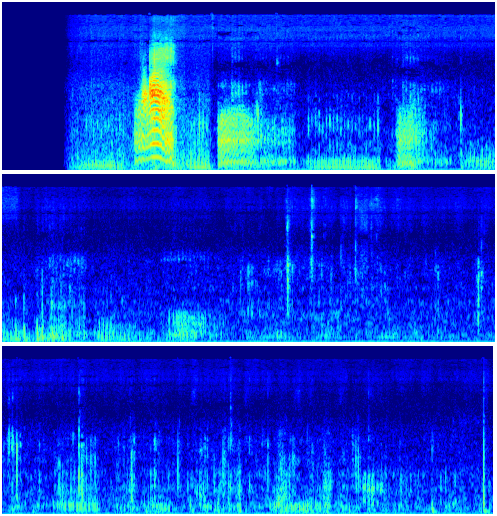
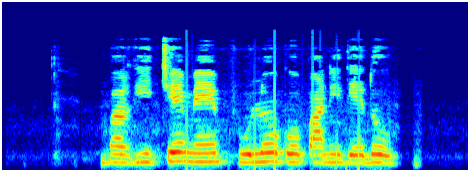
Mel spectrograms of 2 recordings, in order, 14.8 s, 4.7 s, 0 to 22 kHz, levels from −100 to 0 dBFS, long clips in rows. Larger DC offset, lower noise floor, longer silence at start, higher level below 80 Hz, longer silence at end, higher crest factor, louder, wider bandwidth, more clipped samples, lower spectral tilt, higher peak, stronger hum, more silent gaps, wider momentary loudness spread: neither; first, under -90 dBFS vs -63 dBFS; first, 1.3 s vs 1 s; second, -66 dBFS vs -60 dBFS; first, 10.65 s vs 0.75 s; first, 32 dB vs 20 dB; about the same, -22 LUFS vs -23 LUFS; first, 16 kHz vs 9.6 kHz; neither; second, -1 dB/octave vs -4.5 dB/octave; about the same, -2 dBFS vs -4 dBFS; neither; neither; first, 35 LU vs 7 LU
